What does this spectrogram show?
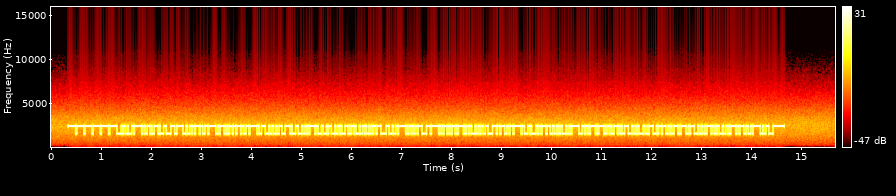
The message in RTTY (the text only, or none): WBZOV 2GY2B LMZ XAH ZF D5 F9YYXF WO0AE74 NXXFCB EGHUBXG GJ X8LO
